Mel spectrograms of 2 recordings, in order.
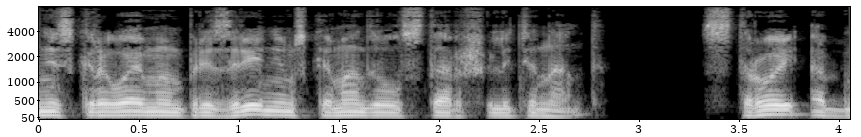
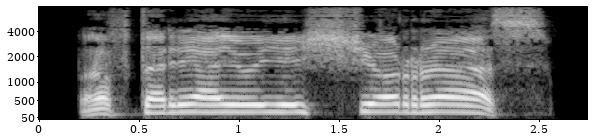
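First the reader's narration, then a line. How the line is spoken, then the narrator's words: Desperate tearful shout. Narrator (Russian): плачущим от отчаяния голосом прокричал старший лейтенант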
